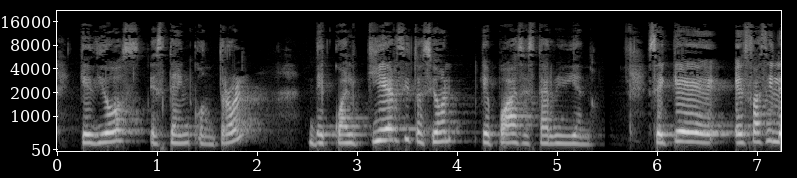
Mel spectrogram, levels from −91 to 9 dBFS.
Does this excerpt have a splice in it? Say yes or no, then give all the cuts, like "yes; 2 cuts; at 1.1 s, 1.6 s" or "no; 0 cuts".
no; 0 cuts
